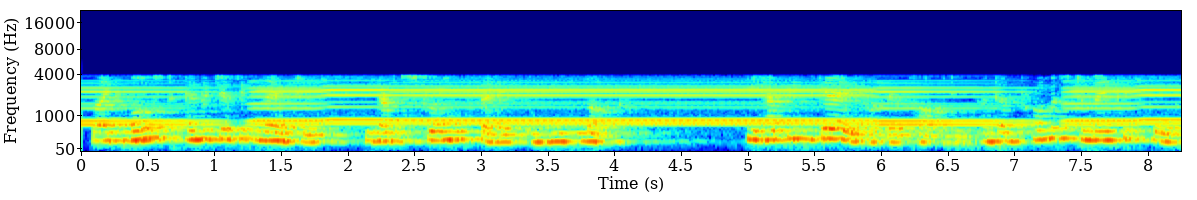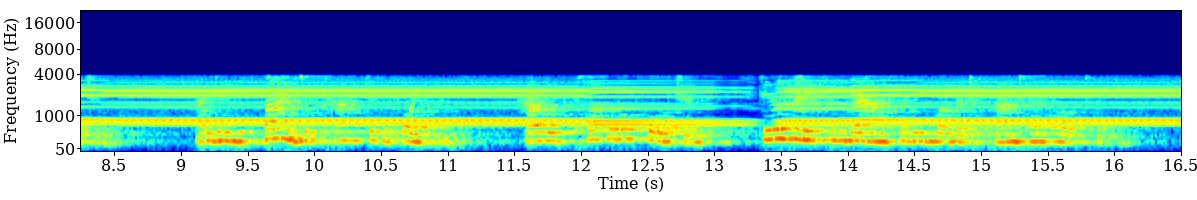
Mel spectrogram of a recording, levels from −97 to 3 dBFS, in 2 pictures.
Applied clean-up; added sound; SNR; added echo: none; Harmonica; 4 dB; reverberation time 0.9 s.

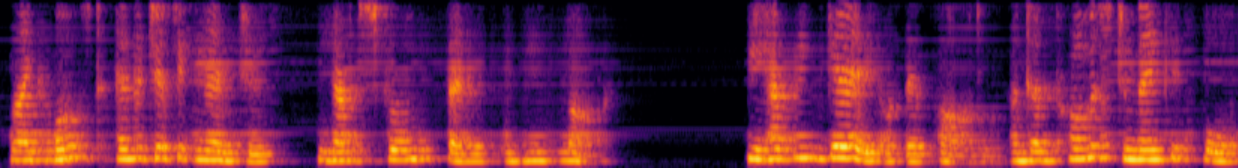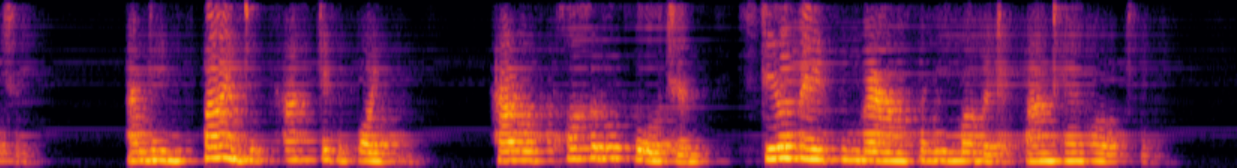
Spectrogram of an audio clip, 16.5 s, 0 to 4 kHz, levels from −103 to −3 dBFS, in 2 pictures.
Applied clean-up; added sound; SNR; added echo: neural mask model DeepFilterNet 3.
